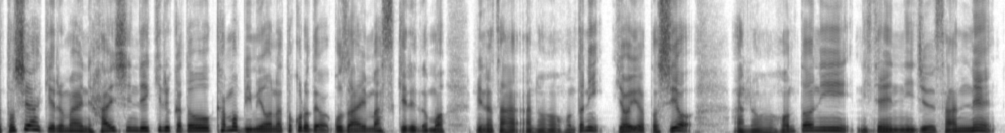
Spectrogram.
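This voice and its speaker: A man's voice: medium pitch, dark tone, clear, resonant tone, no room sound, studio quality. A man chatting casually on his own while watching TV, with chatty asides and self-deprecating remarks. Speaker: solo podcaster.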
